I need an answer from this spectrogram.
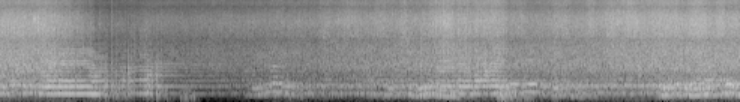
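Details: Honey bees swarming as bushmen harvest a wild beehive and its honey by primitive methods: a dense, steady droning buzz with humming overtones, dipping briefly near the third second before swelling again.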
